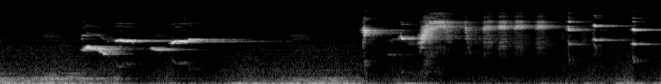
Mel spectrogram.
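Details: Punglor, orange-headed thrush, delivering mixed fill song: a few lower sliding whistles over a rumbling background, then a burst of very high sharp chirps and repeated thin whistled notes.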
